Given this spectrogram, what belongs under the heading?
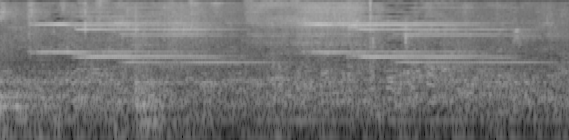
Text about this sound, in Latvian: Lūdzu zvanu.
